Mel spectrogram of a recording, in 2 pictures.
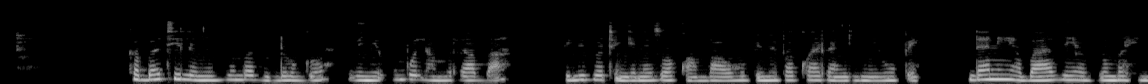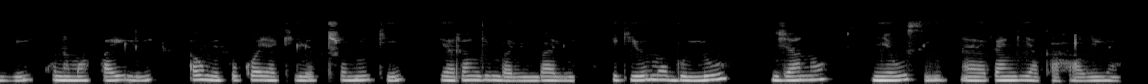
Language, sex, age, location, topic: Swahili, female, 36-49, Kisumu, education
